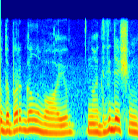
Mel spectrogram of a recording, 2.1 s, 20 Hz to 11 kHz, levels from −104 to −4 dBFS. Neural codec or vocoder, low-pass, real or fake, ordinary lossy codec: none; 7.2 kHz; real; AAC, 64 kbps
